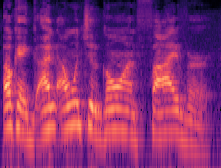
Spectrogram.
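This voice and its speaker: A man hosting an interview, chatty and advising, with jokes and loud laughs. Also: on the high side, animated, brisk, breathy edge. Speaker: interview host. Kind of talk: casual interview chat.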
